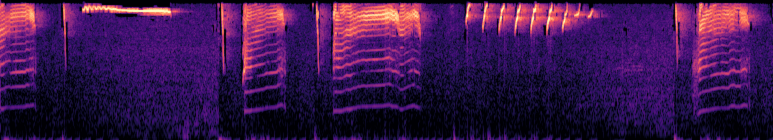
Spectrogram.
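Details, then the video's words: Captive marmoset calling: a long, thin, high whistle, then harmonic falling cries, then a fast run of about eight sharp high chirps, ending with one more cry. "the Monkey making weird noises"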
